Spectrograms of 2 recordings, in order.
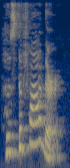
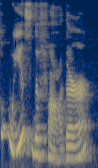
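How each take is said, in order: First: Who and is are run together as who's. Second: Who and is are said separately, with emphasis. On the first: It is a plain question with no special emphasis. "usar tudo abreviado" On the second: The speaker wants to emphasize the question. "se eu quisesse enfatizar ... eu estou enfatizando até no meu tom"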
